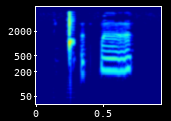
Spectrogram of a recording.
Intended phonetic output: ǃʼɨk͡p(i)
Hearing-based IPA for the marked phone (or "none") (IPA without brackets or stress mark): ɨ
